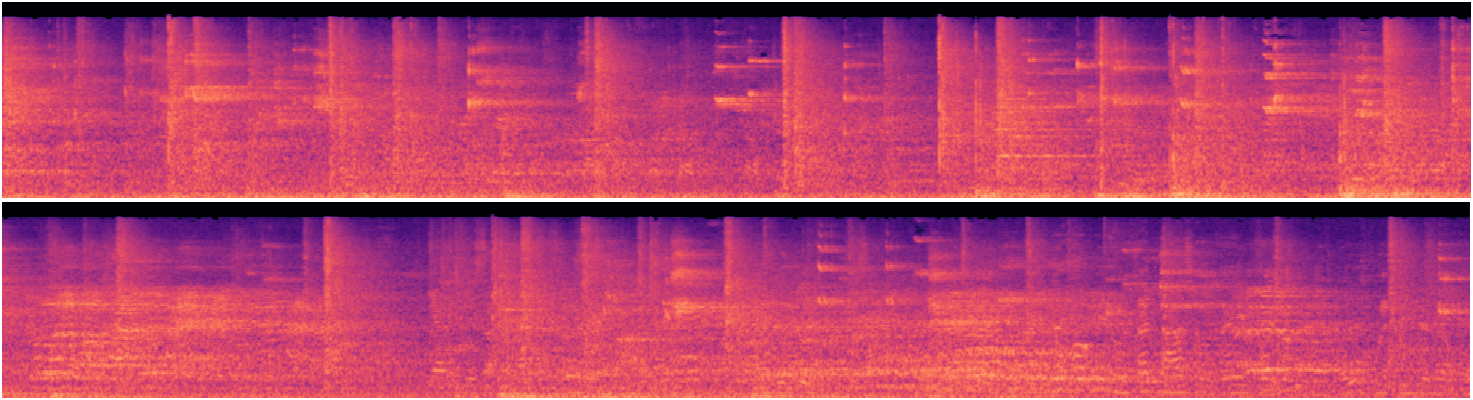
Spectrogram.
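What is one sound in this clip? Players' footsteps thud on a wooden floor.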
